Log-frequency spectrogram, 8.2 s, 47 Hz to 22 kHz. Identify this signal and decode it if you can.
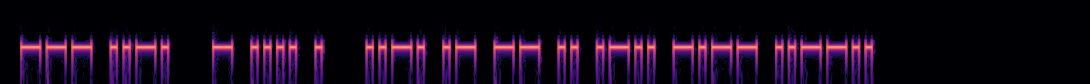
Morse code, heard as a keyed tone, about 25 wpm, 700 Hz. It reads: OF THE FAMILY?
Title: Sentences from Top 1000 Words - Review Part 4 - 25wpm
